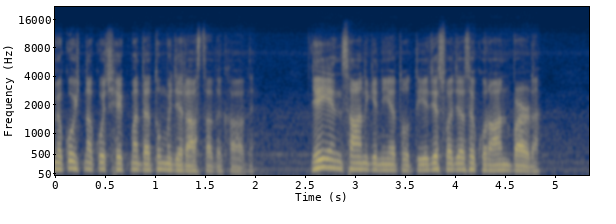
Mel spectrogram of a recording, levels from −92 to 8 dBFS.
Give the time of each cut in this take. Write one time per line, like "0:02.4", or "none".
none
